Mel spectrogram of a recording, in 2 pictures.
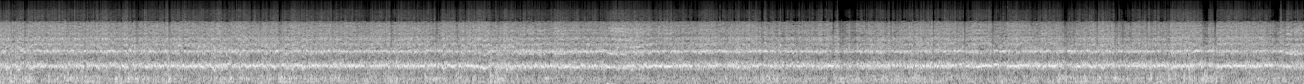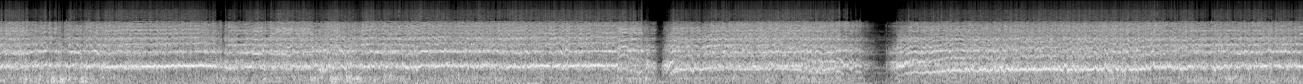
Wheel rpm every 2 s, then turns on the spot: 220, 220, 220, 220, 230, 230, 230, 220, 220, 180, 150, 130, 200.
none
